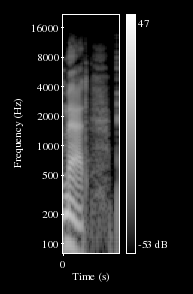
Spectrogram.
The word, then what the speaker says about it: Matt: I'll tell them my name is Matt. People spell it M-A-T.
